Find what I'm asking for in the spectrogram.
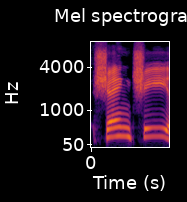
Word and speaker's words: Shang-Chi: as well as Shang-Chi and the Legend of the Ten Rings.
